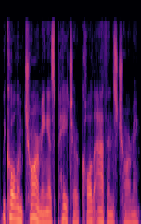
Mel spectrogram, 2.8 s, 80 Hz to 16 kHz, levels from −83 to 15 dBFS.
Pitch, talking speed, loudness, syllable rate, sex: 120 Hz, 190 wpm, -19 LUFS, 5.2 syllables/s, male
